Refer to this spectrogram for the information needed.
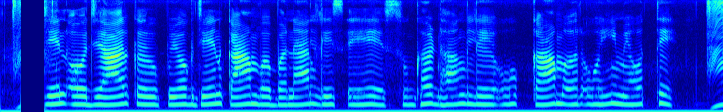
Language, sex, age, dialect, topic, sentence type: Chhattisgarhi, female, 18-24, Northern/Bhandar, agriculture, statement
